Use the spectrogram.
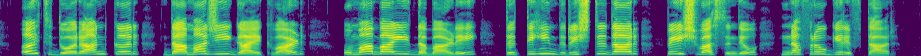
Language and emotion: Kashmiri, neutral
